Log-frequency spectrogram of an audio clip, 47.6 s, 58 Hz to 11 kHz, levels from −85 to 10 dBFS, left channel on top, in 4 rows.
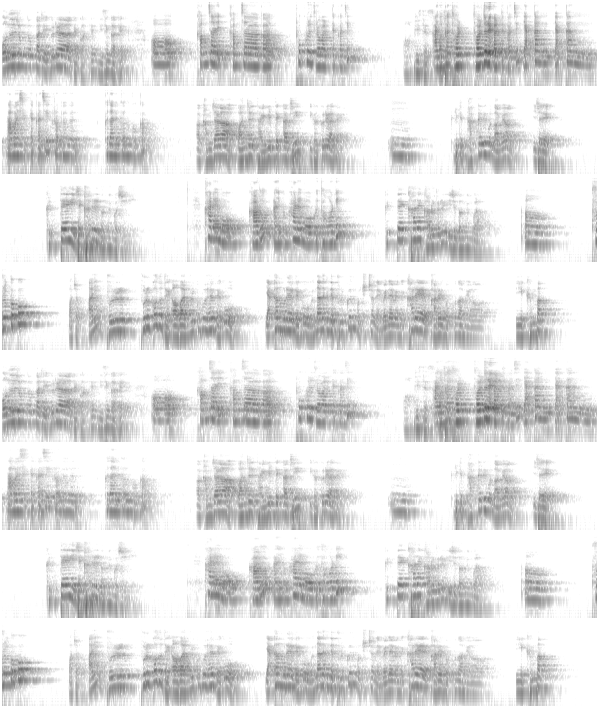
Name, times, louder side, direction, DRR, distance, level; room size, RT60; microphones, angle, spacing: voice 1, 0.0-2.4 8.0-8.9 15.8-18.8 20.9-22.2 22.5-22.9 24.7-26.5 31.5-33.4 37.0-38.2 38.5-40.3 41.0-45.4 46.0-46.5, left 1 dB, 10° left, 1 dB, 0.5 m, -43 dB
voice 2, 3.0-3.4 3.9-5.4 5.9-7.0 8.6-13.4 14.0-14.8 19.7-20.1 27.6-28.4 28.7-30.6 34.3-34.7 35.6-36.2 41.2-41.5, left 2 dB, 60° left, 4 dB, 0.8 m, -39 dB
6.6 x 5.9 x 2.6 m, 0.98 s
head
